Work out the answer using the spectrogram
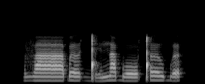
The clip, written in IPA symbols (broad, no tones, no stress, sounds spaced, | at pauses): v aː ɓ əː ɡ͡ǃ ɪ n a b oː ǃ əː u̯ b ə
